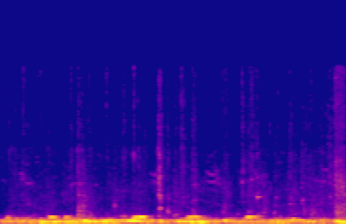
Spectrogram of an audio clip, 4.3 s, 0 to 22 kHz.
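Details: Pouter pigeons, an inflatable-crop fancy breed of rock dove, in a loft: repeated low coos, each ending in a brief upward lilt roughly every 0.7 seconds, over a constant murmur from other birds.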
